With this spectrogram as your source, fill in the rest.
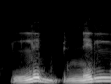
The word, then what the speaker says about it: لابن: However, we know ibn has a hamzatul wasl, so you shouldn't pronounce the alif when there's a word joining it prior to it. So libnil mu'adhini, is this bicycle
